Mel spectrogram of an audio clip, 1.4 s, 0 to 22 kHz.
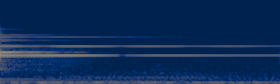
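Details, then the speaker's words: Mazda Miata Goodwin Racing Helmholtz exhaust: knuckle tap on the Helmholtz chamber gives a clear, high bell-like ring lasting over a second, matching the metallic rasp under heavy acceleration from about 2200–2500 rpm; thin-walled chamber suspected culprit. "It doesn't really sound like a Helmholtz chamber as much as a Helmholtz bell. So that's what I think the culprit is."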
